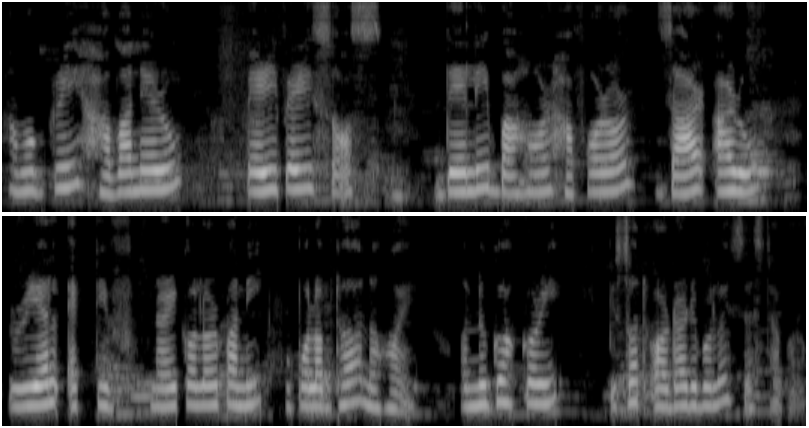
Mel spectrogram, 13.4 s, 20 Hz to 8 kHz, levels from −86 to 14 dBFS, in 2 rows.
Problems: constant background noise, background conversations at intervals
